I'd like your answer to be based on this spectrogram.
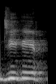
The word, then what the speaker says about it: Djiggir: Elena eh, no sé si lo he dicho bien, ¿Cómo es? Elena. – Jigir. – Jigir, es verdad.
